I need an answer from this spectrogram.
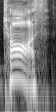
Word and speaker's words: Toth: and then we're going to have representative uh Stephen Toth or to as he pronounces it on who I just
